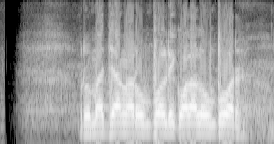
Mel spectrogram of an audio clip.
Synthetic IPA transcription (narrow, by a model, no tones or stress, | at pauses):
rumad͡ʒaŋaɾumpʊldikolalumpʊr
